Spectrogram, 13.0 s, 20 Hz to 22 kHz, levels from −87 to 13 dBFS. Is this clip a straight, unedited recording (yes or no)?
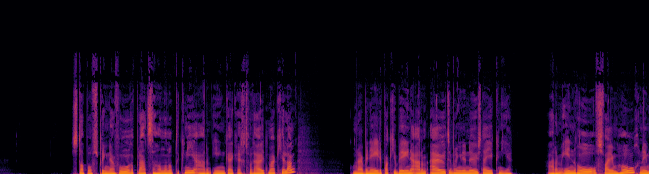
yes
